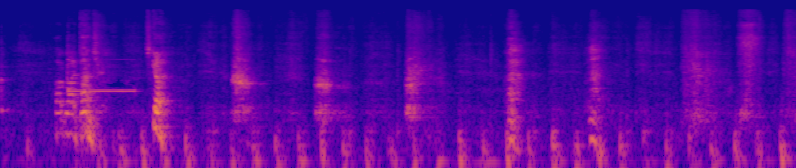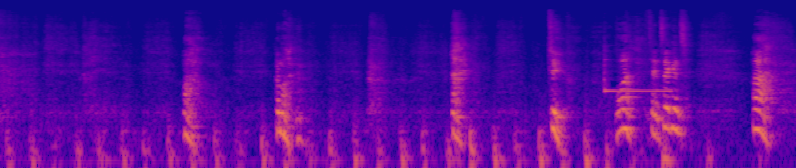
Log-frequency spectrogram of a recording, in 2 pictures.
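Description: Feet thump on the floor in a quick, steady rhythm.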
